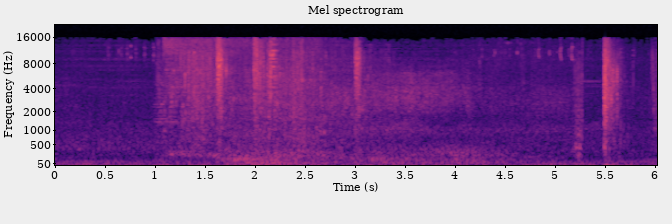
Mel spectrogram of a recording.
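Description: Magic spells burst and crackle with sharp impacts.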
